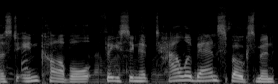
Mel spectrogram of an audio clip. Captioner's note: speaking foreign language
